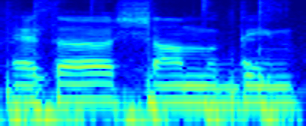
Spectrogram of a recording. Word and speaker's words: Ethash Sham: Did I pronounce nice it right? To be here, yeah. Ethash Sham is my full name, but you can call me Ethash.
